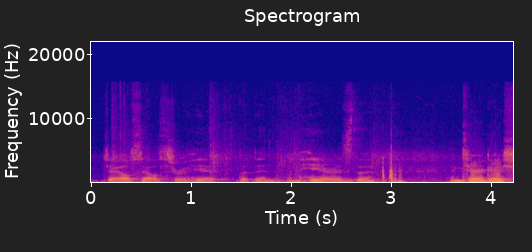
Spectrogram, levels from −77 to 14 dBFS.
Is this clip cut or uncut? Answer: uncut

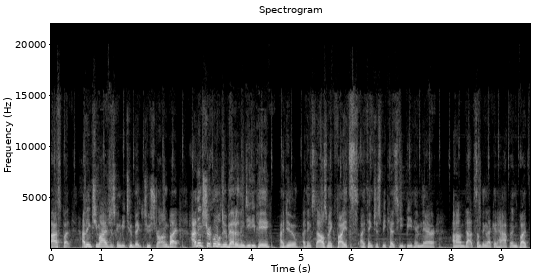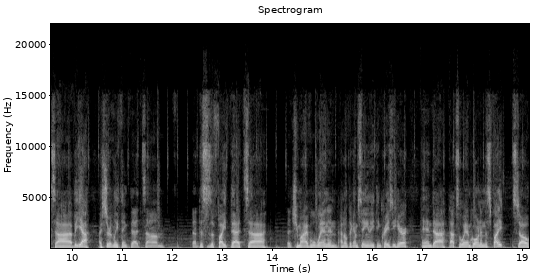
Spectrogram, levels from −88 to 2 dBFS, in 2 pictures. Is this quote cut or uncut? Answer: cut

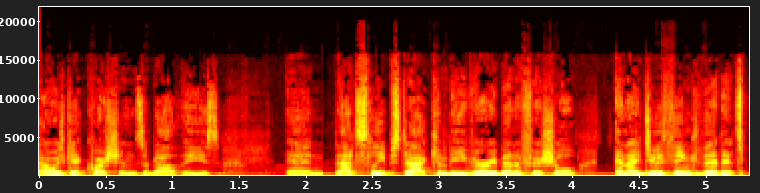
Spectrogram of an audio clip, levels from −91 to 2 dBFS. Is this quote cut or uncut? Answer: cut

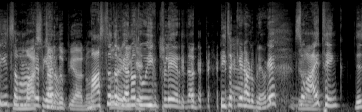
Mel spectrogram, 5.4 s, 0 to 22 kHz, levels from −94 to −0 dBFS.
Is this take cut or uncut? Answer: uncut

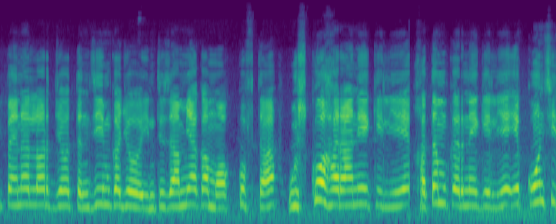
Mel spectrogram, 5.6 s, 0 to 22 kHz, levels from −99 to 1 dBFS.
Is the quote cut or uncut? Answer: cut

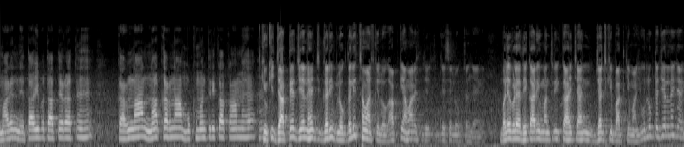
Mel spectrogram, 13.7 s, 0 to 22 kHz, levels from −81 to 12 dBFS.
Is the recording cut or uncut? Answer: cut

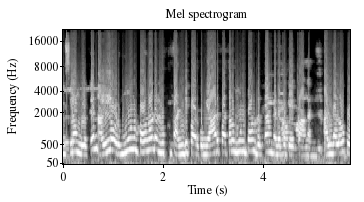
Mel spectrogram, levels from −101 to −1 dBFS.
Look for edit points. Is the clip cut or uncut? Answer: uncut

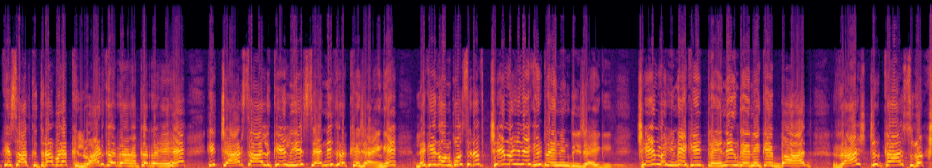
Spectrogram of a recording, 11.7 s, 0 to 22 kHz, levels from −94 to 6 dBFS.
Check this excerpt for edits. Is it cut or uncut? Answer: uncut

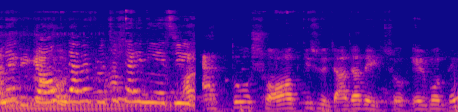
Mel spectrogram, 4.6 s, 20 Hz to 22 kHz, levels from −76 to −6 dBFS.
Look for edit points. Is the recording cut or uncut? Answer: cut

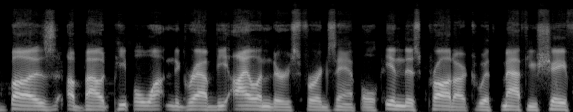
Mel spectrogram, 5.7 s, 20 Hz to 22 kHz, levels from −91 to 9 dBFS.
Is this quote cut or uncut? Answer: cut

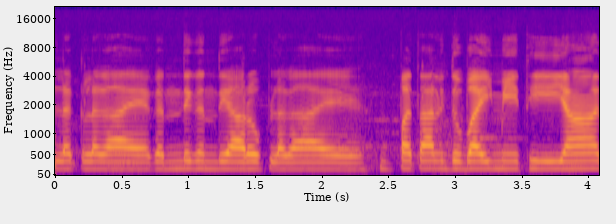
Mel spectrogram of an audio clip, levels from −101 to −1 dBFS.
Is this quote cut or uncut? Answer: uncut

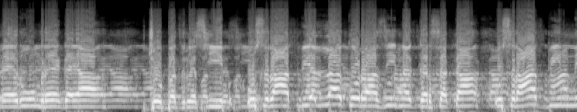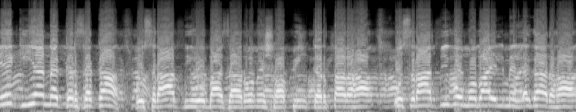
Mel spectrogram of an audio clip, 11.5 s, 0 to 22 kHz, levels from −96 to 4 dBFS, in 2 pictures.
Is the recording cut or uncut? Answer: uncut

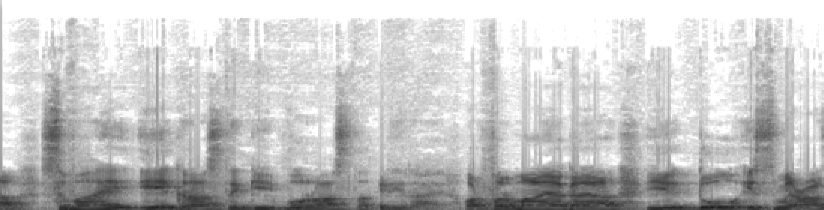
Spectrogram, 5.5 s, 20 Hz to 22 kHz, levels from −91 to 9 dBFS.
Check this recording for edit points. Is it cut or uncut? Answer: cut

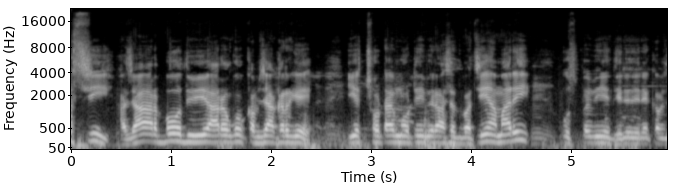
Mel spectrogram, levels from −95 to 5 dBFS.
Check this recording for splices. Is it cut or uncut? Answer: uncut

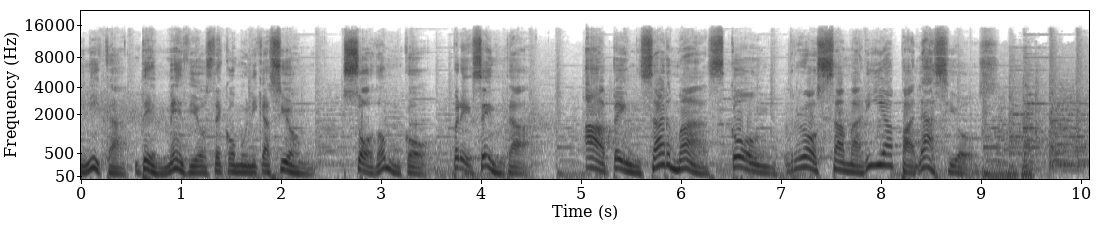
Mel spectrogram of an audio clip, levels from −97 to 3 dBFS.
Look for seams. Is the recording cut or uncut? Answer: uncut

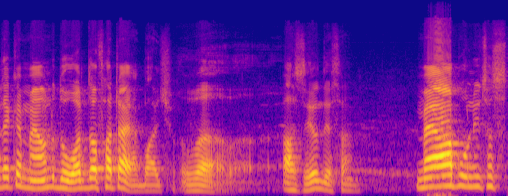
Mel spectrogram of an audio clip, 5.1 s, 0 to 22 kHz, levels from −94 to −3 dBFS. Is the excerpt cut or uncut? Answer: uncut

